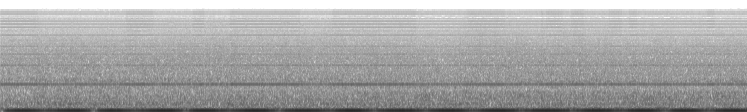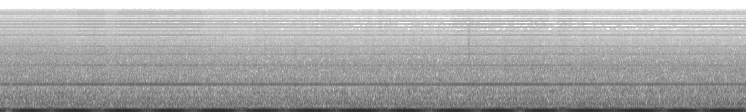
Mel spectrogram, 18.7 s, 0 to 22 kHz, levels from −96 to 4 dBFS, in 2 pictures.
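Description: A steady, fixed-pitch whine at 1 kHz sits under this recording of sounds for its whole length, roughly 25 dB below the wanted sound. It is USB whine: the USB bus draws current in regular 1 ms frames, and that pulsing leaks into the audio path through shared power or ground, so the 1 kHz frame rate itself becomes an audible tone.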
